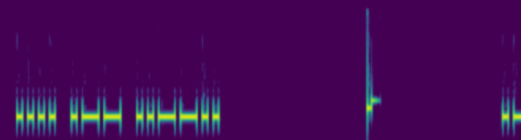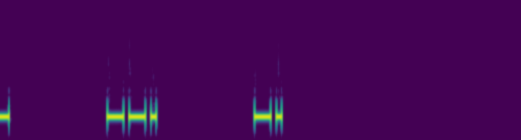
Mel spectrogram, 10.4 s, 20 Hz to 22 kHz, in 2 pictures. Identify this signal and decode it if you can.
Morse code, heard as a keyed tone, about 23 wpm, spaced as for 11 wpm, 700 Hz. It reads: HW? AGN
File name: Top 20 QSO Elements - 6x Character Spacing - 22wpm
